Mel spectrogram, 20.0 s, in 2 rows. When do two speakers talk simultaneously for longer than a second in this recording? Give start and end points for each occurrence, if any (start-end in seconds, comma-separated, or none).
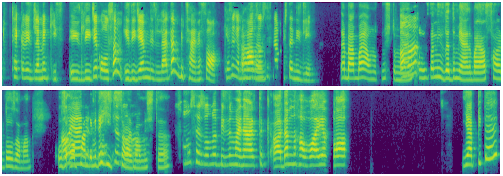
11.1-12.7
